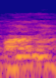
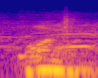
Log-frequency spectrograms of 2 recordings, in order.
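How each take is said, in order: First: The first vowel is an open 'aa' sound. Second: The first vowel is a rounded 'o' sound. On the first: This is the standard Gujarati form. "આપણે એને પાણી કે" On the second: This is the North Gujarat dialect form. "અહીંયા શું કે પોણી"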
